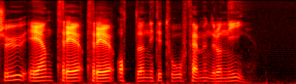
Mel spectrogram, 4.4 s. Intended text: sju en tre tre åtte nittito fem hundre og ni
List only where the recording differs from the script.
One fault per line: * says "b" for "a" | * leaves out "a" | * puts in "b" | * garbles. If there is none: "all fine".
all fine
